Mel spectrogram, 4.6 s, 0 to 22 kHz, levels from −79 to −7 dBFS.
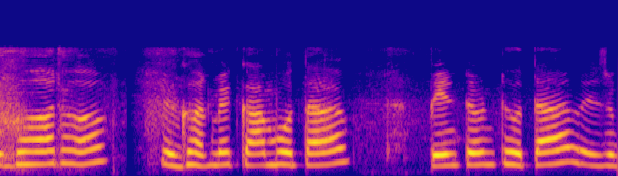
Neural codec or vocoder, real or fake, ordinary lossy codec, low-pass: codec, 16 kHz in and 24 kHz out, 2.2 kbps, FireRedTTS-2 codec; fake; none; 7.2 kHz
